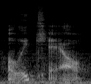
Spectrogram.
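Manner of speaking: whispered disbelief; an amazed unvoiced whisper to herself. Real, not acted. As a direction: breathe it out in quiet shock. Disbelief at own mistake.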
